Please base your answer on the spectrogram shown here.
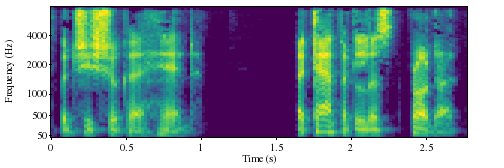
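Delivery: usual speaking voice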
